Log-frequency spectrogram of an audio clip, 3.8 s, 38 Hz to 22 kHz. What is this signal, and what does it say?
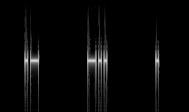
Morse code, heard as a keyed tone, about 21 wpm, spaced as for 8 wpm, 700 Hz. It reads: ADE
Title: USA Call Signs - 6 Characters - 6x Character Spacing - 22wpm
